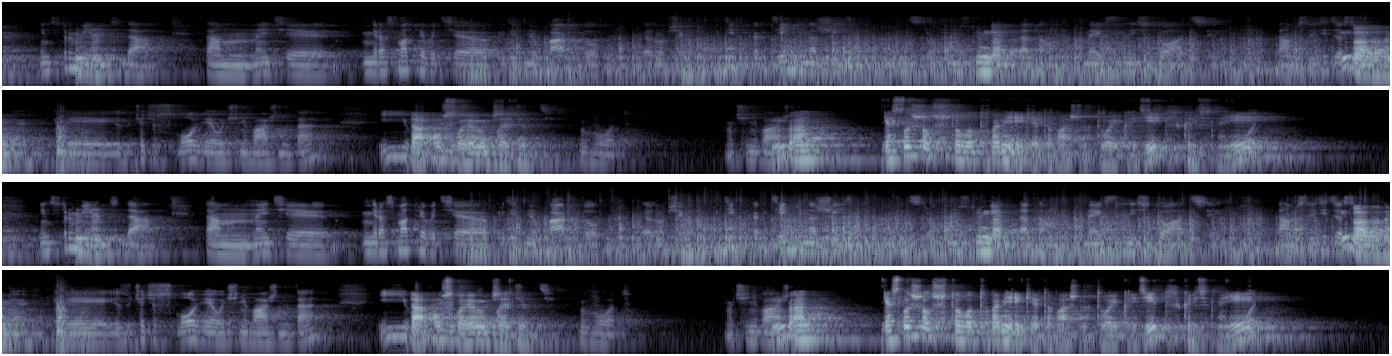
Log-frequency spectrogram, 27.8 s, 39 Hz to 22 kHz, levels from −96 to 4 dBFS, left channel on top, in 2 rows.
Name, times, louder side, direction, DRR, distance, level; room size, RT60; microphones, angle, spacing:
voice 1, 0.4-3.3 3.6-6.0 6.4-12.5 12.8-18.9 19.3-19.4 19.6-20.0 21.1-21.9 26.3-26.4, right 3 dB, 65° right, 11 dB, 1.3 m, -47 dB
sound 1, 4.6-14.8 15.2-15.5, right 3 dB, 45° right, 0.7 m, -46 dB
voice 2, 13.4-13.9 18.0-19.1 21.6-22.0 22.7-26.4, right 3 dB, 85° right, 6 dB, 2.7 m, -35 dB
26.0 x 19.0 x 7.3 m, 1.3 s
head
